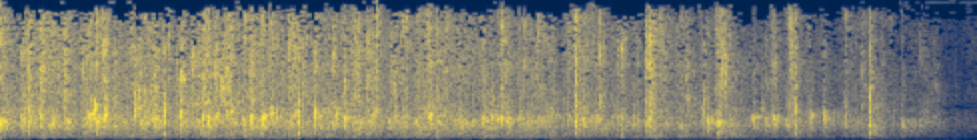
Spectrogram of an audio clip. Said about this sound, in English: Come on, if you're ever going to clap, now's the time to clap and say, "Thank you, Jesus."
